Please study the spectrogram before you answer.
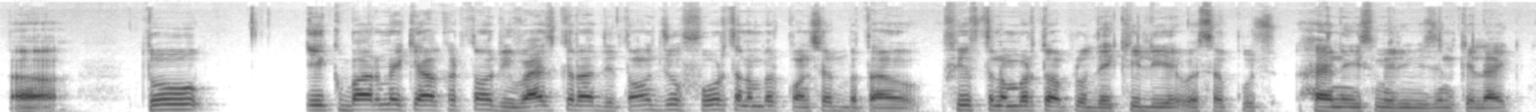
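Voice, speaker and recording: A man teaching an exam-prep English grammar lesson in Hindi, explaining slowly and checking in with his students. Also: a little high, steady tone, warm tone, highs cut off.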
